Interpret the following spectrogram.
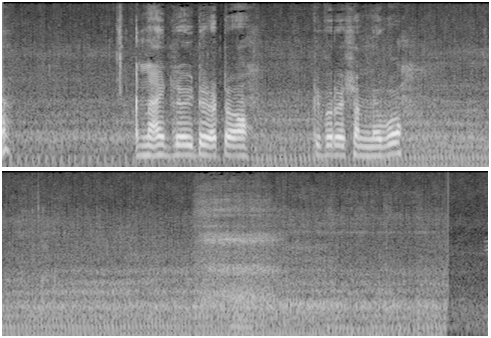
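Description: Motorcycle engine running under way, with steady wind and road noise from the rider's seat; the sound cuts off suddenly near the end.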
